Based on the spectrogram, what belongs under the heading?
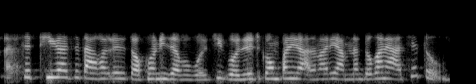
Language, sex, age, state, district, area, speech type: Bengali, female, 30-45, West Bengal, Purba Medinipur, rural, conversation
